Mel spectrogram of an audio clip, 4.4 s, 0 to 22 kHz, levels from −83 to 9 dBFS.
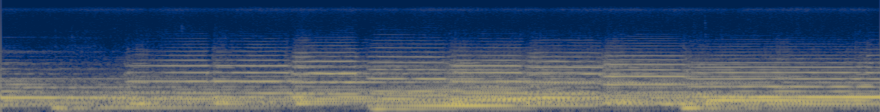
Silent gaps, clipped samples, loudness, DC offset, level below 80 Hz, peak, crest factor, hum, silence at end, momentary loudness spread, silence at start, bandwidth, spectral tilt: none; under 0.1%; -16 LUFS; under 0.1%; -40 dBFS; -2 dBFS; 12 dB; none; 0 s; 6 LU; 0 s; 17 kHz; -8 dB/octave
